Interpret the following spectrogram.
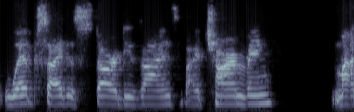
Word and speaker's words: Charmeng: is star designs by Charming my name is spelled c h a r m e n g same pronunciation Charming just a e instead of an I um so on Instagram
